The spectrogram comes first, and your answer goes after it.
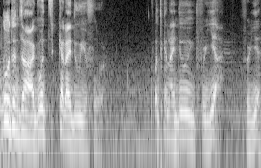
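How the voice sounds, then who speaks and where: Putting on a gruff character voice in a German accent, a man speaks at a moderate pace and medium pitch with lively intonation and long, frequent pauses. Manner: gruff but well-meaning.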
